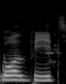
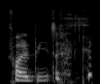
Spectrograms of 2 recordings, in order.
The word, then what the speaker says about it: Volbeat: with Wallbeat. Yes. Oh, is that how you pronounce that? I Yes. would have said Vollbeat. No, because there's also like only one L in that word.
